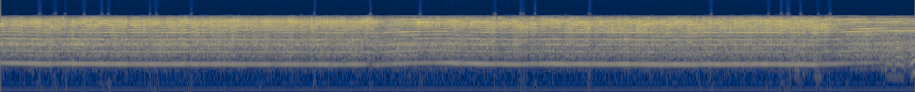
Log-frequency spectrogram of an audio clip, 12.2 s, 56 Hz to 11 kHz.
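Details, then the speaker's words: Cast saw's steady high-pitched whine cutting along the side of a plaster arm cast, removed 6 weeks after a right wrist fracture from snowboarding. "what I'm going to do is I'm going to cut some more on the on the side here"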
